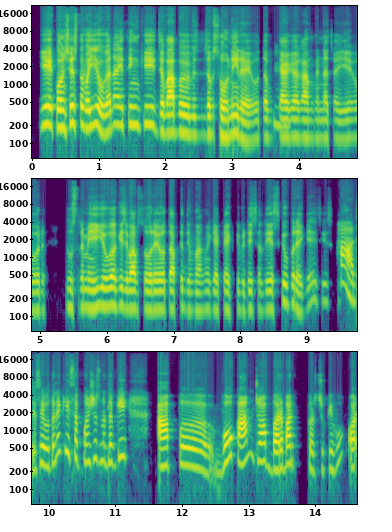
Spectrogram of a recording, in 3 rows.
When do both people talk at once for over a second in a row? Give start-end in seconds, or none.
none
